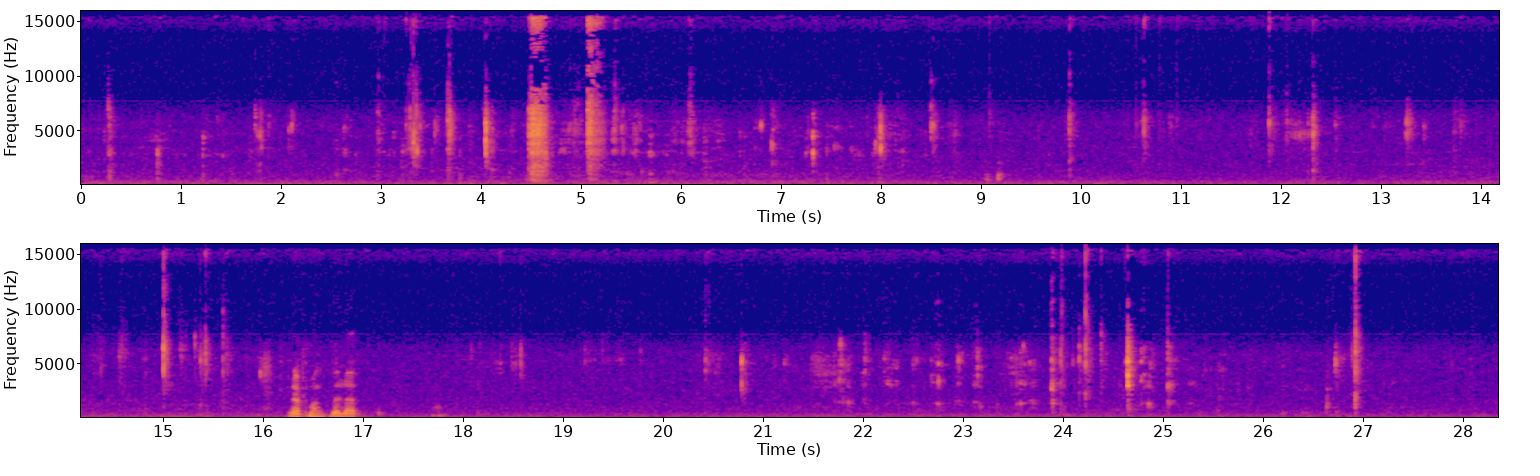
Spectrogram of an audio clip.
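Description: Fingers peel and tear food with small crackling sounds.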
